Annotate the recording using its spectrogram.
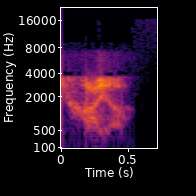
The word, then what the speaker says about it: Chaya: It's Hebrew. It's Hebrew with a chet, but in English we write with a CH usually, Chaya.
